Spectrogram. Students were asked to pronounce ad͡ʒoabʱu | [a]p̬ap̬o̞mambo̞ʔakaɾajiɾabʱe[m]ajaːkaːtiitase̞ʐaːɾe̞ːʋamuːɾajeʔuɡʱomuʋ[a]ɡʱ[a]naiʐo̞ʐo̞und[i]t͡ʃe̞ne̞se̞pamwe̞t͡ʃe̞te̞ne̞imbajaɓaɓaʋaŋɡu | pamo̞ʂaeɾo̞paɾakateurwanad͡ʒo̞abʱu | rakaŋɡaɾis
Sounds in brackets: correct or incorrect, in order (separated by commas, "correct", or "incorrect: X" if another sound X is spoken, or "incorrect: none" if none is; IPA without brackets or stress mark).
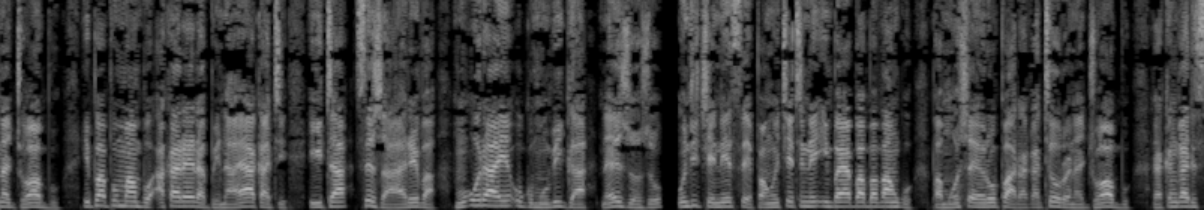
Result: incorrect: i, incorrect: n, incorrect: i, correct, correct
